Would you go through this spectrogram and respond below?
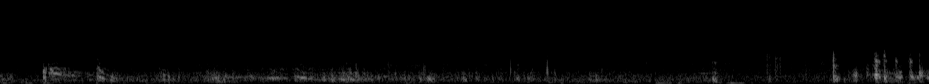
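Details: Micless recording of a stomach the morning after a stuffing session: continuous low gurgling and rumbling with scattered sharp pops; borborygmi (bowel sounds).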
